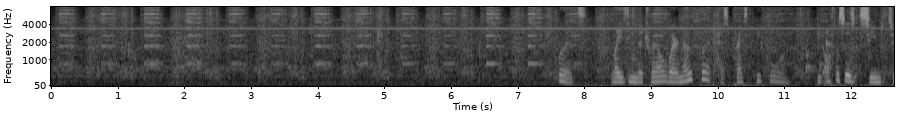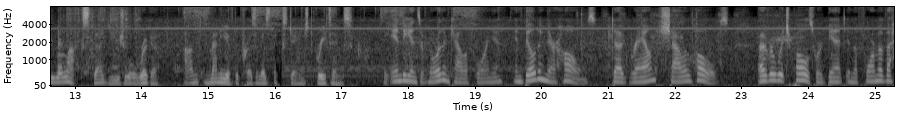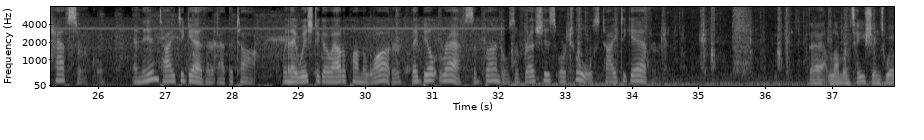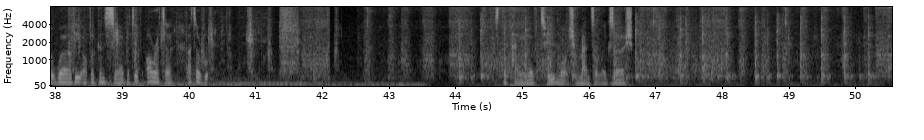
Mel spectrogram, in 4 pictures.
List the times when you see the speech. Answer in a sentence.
You can hear the speech from 7.6 to 34.5 s, from 36.5 to 40.3 s and from 44.6 to 46.6 s.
